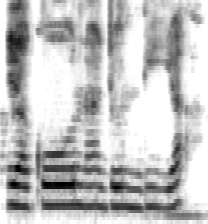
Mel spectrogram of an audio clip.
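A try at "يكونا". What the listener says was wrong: Yakunanya pendek apa panjang? Ah, jawabannya harus panjang. Ya kuna, nanya harus panjang nih yang di sini nih, perhatiin masing-masing.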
